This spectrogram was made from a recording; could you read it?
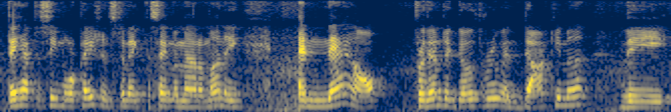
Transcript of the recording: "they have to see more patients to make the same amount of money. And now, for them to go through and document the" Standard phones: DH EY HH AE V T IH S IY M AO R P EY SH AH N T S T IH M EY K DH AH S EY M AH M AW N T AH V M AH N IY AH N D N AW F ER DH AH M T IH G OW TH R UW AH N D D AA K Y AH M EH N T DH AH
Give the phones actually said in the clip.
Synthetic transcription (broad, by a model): DH EY HH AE F T IH S IY M AO R P EY SH AH N T S T IH M EY K DH AH S EY M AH M AW T AH V M AH N IY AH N N AW F ER DH AH M T IH G OW TH R UW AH N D D AA K Y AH M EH N DH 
